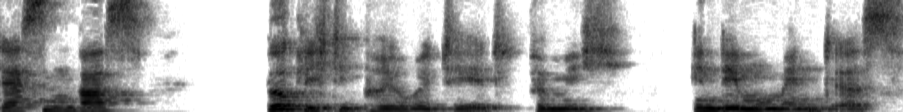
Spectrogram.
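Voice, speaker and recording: A woman's bright, sharp voice at a fairly slow pace, with very wide pitch swings. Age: 50s. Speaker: pediatrician. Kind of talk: interview. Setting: podcast interview.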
